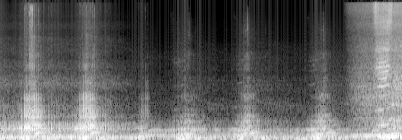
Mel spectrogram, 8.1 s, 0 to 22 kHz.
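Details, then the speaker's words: Supercharged V8 Mustang with likely non-stock pulley and VMP heat exchanger at salvage auction, possibly on E85 after rough start: deep steady idle with supercharger hum, sharp clean rev blips falling back smoothly; engine sounds healthy. "Everything in the engine bay looks and sounds great. Even at idle, you can hear that eating supercharger just humming along."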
